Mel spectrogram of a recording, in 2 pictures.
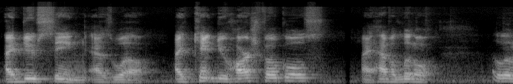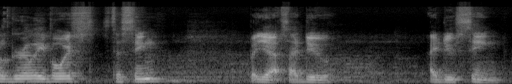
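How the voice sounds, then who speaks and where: This livestream host, medium-pitched and unhurried, rambles casually to his viewers in a hesitant way, often trailing off. The echoing room carries a little hiss or hum.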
